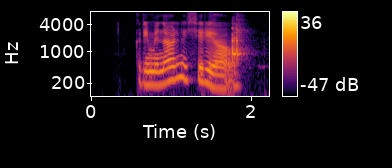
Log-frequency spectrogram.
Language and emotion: Russian, neutral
